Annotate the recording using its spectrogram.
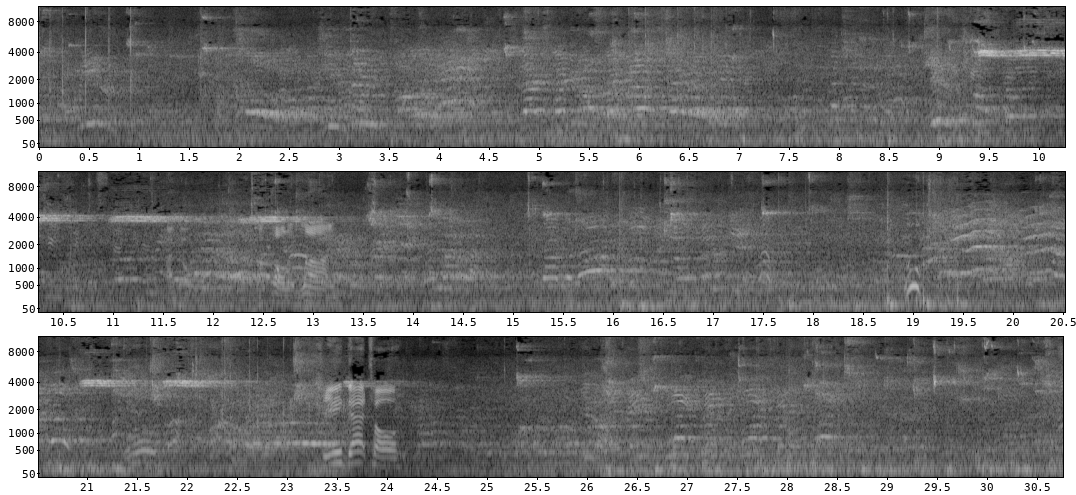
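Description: Basketball game sounds in a gymnasium: a ball being dribbled on the hardwood court and sneakers squeaking, under steady crowd chatter and shouts.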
